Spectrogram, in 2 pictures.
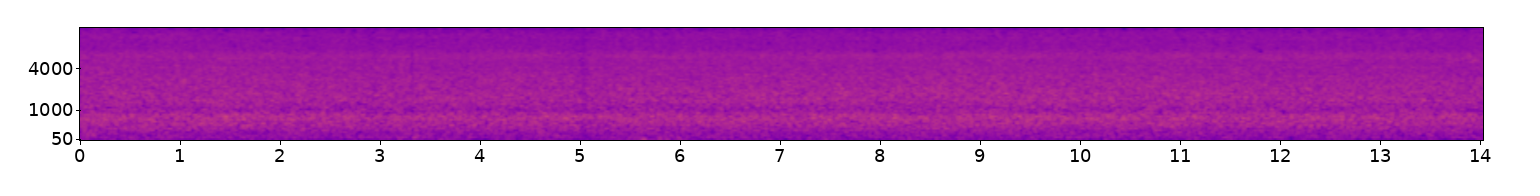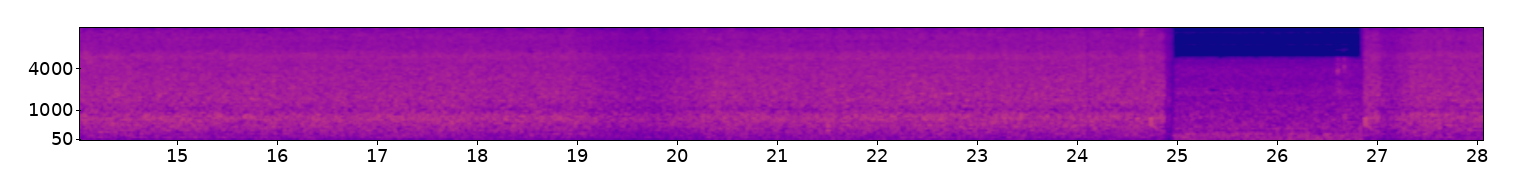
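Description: Steady rushing of a fast, rocky mountain river, water running over and around boulders close to the microphone.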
